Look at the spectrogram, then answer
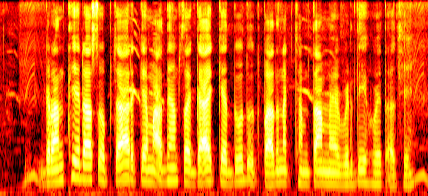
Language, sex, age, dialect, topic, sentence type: Maithili, male, 31-35, Southern/Standard, agriculture, statement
